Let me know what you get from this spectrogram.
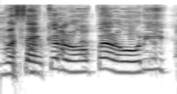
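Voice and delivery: high, loud fake Swedish with Italian lilt; mock Italian-sounding Swedish. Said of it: "we do sound a bit Italian like that".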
